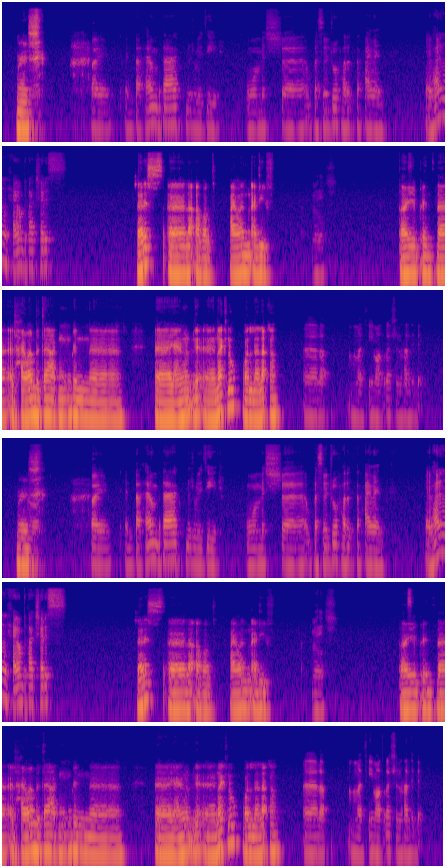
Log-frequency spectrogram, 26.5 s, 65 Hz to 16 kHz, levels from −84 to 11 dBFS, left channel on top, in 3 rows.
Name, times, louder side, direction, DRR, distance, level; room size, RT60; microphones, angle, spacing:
voice 1, 0.3-0.8 1.4-1.7 11.6-13.0 13.4-14.2 16.8-20.1 20.8-23.2, left 4 dB, 65° left, 0.5 m, -23 dB
voice 2, 1.8-2.2 2.4-4.4 4.9-7.6 8.5-10.1 15.0-15.5 23.7-24.2 24.6-26.1, right 6 dB, 50° right, 0.4 m, -35 dB
3.5 x 2.9 x 3.1 m
head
